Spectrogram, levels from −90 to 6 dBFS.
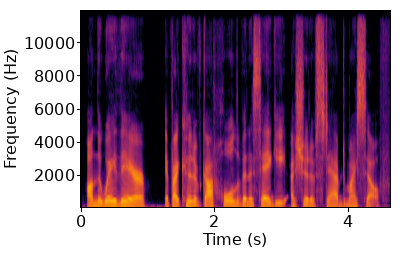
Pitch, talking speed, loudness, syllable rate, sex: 185 Hz, 235 wpm, -19 LUFS, 5.7 syllables/s, female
